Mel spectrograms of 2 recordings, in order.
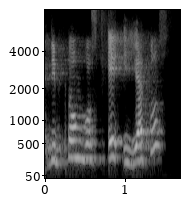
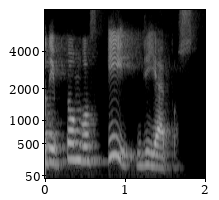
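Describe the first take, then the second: First: "e hiatos" with eh as the joining word; e option. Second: "y hiatos" with ee, then "hiatos" as yah-tos; y option. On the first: Teacher quizzes students with the first option, eh in "e hiatos". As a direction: offer "e" as eh before "hiatos". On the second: Teacher quizzes students with the second option, ee in "y hiatos". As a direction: offer "y" as a held ee before "hiatos". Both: Shown as a demonstration. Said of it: "¿Qué coloca usted?".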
